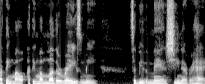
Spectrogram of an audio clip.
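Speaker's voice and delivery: plain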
